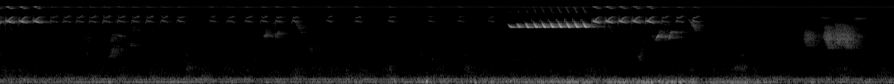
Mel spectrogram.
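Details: Queen cicada song: very high, rapid rows of short pulsed ticks, then a louder pulsed burst that swells and rattles for about two seconds before fading, with scattered high chirps and a faint low background hum.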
